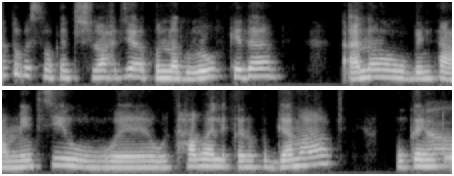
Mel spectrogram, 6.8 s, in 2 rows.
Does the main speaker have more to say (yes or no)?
yes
